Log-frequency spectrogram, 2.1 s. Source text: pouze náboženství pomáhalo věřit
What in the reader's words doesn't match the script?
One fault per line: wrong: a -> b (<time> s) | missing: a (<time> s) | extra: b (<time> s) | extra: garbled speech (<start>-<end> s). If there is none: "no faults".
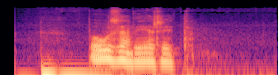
missing: náboženství pomáhalo (1.0 s)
